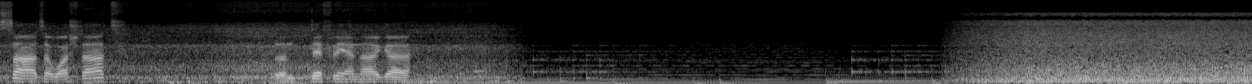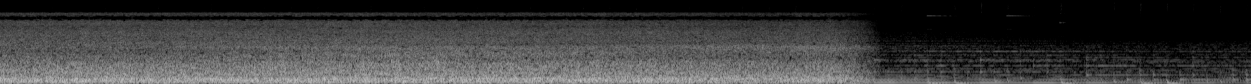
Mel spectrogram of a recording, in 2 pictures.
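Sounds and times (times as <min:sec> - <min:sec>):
floodwater rushing: 0:00.0 - 0:05.3, 0:09.5 - 0:21.3.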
